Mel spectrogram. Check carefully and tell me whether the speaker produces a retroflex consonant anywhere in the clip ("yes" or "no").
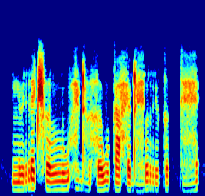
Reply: yes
